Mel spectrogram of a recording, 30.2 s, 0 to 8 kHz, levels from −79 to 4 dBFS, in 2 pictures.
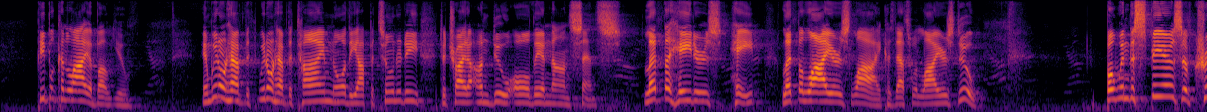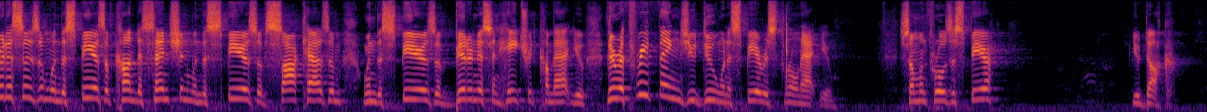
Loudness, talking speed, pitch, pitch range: -21 LUFS, 165 wpm, 210 Hz, 180-235 Hz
